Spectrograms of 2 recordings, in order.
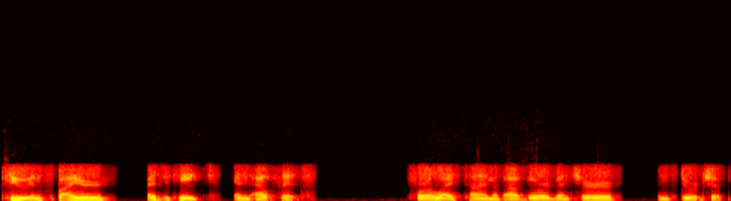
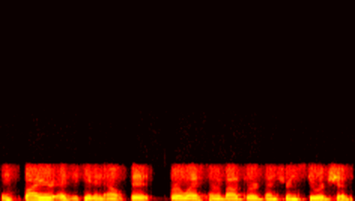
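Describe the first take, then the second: First: It is said more slowly. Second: It is said at normal speed.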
